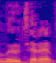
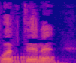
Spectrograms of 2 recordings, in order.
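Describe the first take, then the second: First: It is pronounced the American way. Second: It is pronounced the British way. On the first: The officer referred to is American. "I'll say lieutenant for Americans" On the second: The officer referred to is British. "I'll say lieutenant if I'm referring to British lieutenant"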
